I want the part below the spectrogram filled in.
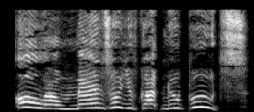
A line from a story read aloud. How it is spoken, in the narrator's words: she cried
